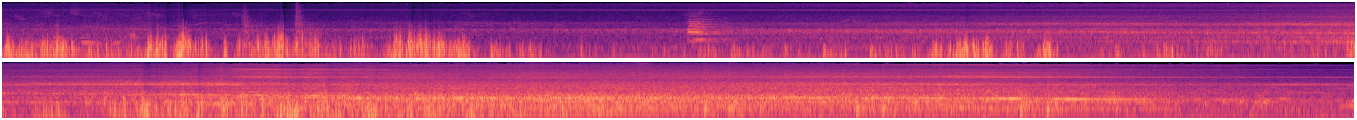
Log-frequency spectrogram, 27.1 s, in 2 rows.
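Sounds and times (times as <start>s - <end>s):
passenger train passing: 0.0s - 27.0s.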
